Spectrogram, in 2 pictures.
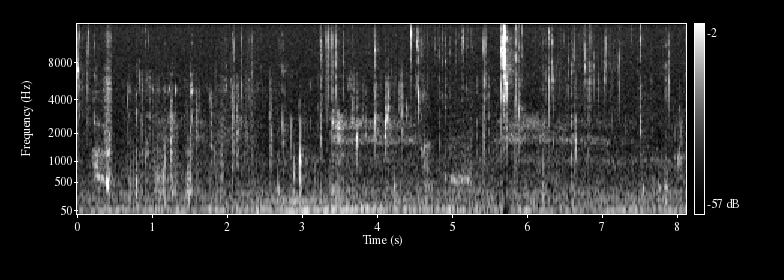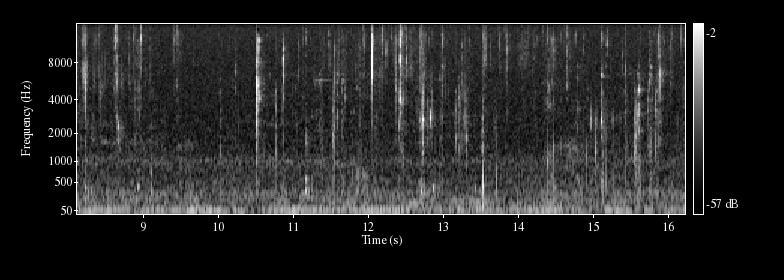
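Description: Close-miked chewing and eating of grilled chicken, with fingers pulling the meat apart: irregular sharp mouth clicks and crunches, the loudest about six seconds in.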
